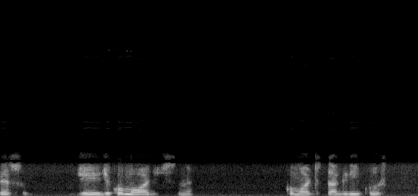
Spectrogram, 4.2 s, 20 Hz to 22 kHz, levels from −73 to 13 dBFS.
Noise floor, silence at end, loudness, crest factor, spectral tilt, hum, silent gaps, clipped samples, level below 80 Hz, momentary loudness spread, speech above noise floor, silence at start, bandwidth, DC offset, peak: -50 dBFS; 0.35 s; -15 LUFS; 16 dB; -7.5 dB/octave; none; none; under 0.1%; -58 dBFS; 17 LU; 35 dB; 0 s; 4.9 kHz; under 0.1%; 0 dBFS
